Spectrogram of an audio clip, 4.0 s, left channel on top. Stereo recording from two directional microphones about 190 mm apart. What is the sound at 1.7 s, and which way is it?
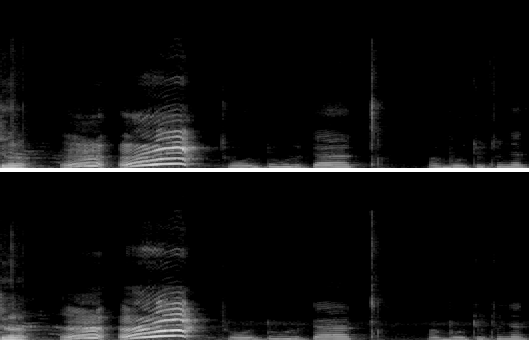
Speech, 20° left (ahead or behind).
